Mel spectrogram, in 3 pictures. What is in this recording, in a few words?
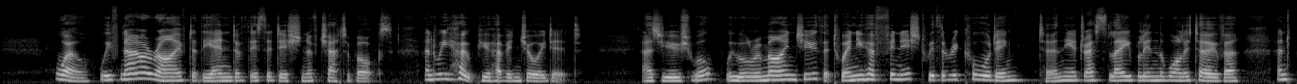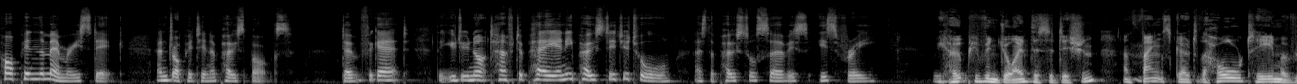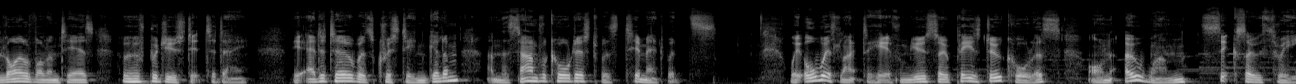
Closing Announcement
